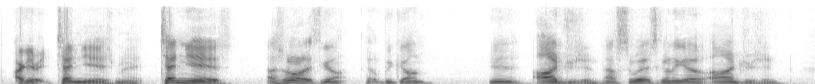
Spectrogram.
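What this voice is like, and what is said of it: Dodgy generic put-on accent. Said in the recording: “a very dodgy accent, so forgive me, anybody listening. I do generic accents”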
